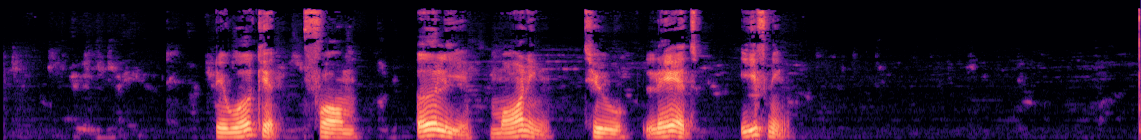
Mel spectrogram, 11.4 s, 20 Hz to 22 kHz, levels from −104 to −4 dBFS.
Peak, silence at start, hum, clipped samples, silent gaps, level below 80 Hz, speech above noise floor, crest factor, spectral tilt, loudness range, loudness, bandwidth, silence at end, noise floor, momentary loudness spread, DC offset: 0 dBFS; 2.15 s; none; under 0.1%; none; -62 dBFS; 64 dB; 22 dB; -5 dB/octave; 9 LU; -19 LUFS; 16.5 kHz; 3.55 s; -82 dBFS; 17 LU; under 0.1%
